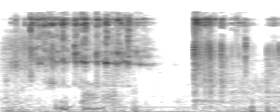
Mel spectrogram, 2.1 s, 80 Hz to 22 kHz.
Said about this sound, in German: Also, dann äh, würfel ich jetzt mal, wie viel waren es? 43? 43. 43 dürfen es sein.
